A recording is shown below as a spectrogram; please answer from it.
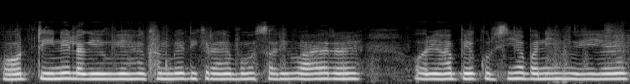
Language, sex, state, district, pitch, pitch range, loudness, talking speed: Hindi, female, Uttar Pradesh, Budaun, 255 Hz, 250-260 Hz, -12 LUFS, 190 wpm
